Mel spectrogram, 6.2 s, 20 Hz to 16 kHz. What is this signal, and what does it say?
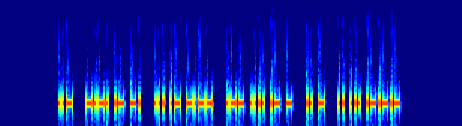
Morse code, heard as a keyed tone, about 46 wpm, 700 Hz. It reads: U CAN SAY WHAT IT IS.
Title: Sentences from Top 200 Words and Abbreviations 45wpm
